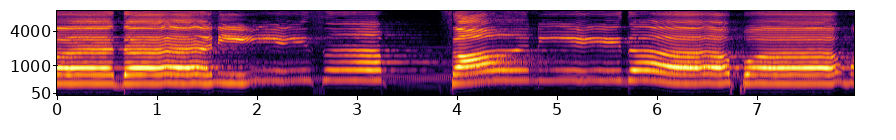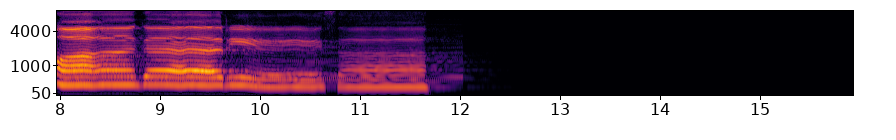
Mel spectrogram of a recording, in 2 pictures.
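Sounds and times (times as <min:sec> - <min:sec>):
carnatic raga scale ascending and descending: 0:00.0 - 0:12.4.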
